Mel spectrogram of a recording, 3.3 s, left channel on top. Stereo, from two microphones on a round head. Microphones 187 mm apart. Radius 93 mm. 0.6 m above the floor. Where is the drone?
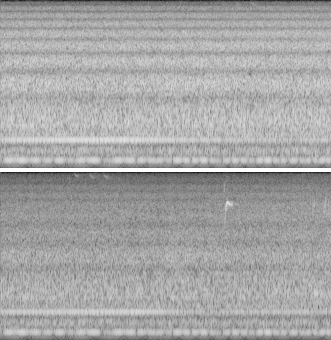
70° left (ahead or behind).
